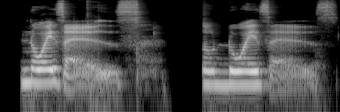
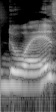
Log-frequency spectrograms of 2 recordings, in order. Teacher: the moment that we add this s on to it it actually picks on another syllable so we add an additional syllable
